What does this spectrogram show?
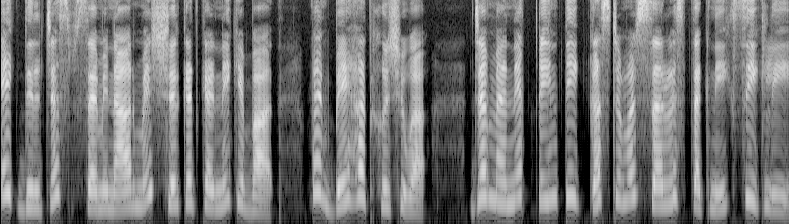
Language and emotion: Urdu, happy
